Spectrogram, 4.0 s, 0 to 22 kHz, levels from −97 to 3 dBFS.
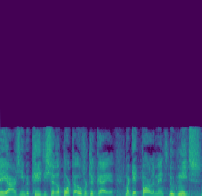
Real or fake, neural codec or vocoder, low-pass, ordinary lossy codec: fake; codec, 16 kHz, 16 kbps, FunCodec, trained on Chinese and English, 50 frames a second; none; none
